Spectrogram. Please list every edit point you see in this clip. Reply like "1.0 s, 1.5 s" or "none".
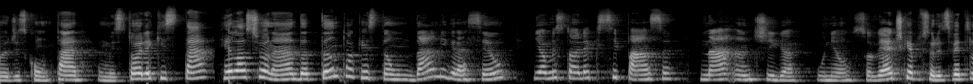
2.1 s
